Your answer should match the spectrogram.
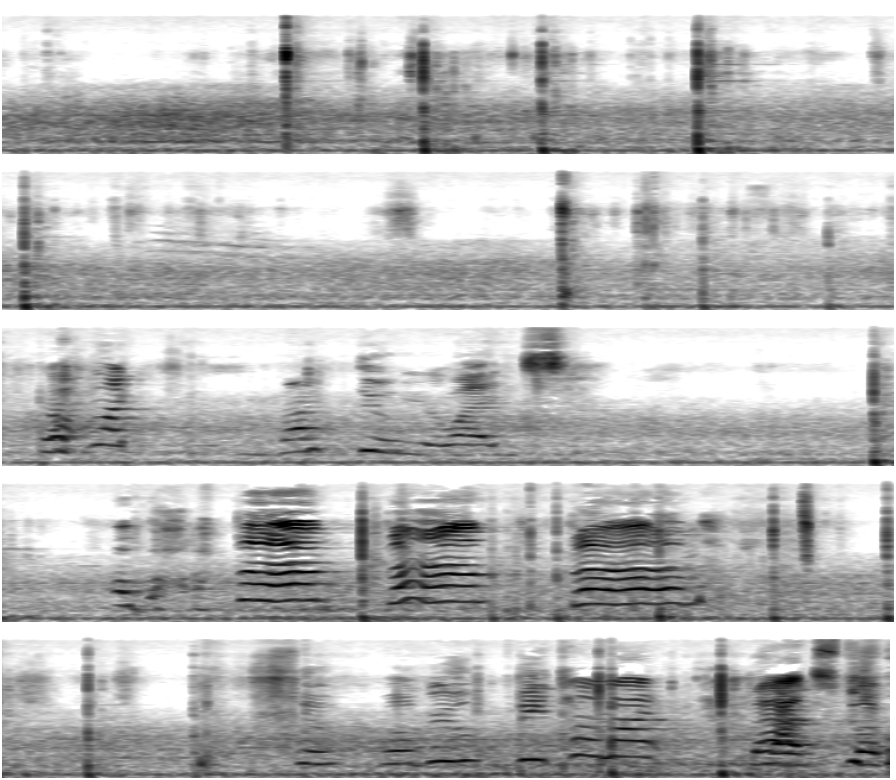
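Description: A volleyball being passed back and forth: sharp slaps of the ball on hands and forearms, several within the first five seconds and a few more spaced out after. Girls' voices call out in the second half, over a steady low hum.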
